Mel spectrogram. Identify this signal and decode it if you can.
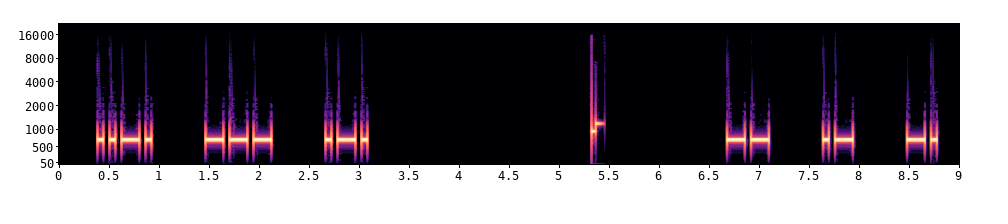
Morse code, heard as a keyed tone, about 20 wpm, spaced as for 11 wpm, 700 Hz. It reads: FOR MAN
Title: 3x Character Spacing - Top 300 Words - 20wpm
